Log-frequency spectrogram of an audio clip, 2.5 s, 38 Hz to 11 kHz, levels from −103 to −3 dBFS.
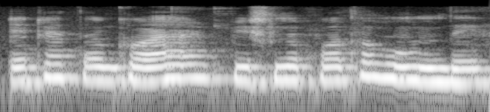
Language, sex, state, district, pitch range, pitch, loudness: Bengali, female, West Bengal, Kolkata, 180-205 Hz, 190 Hz, -12 LUFS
